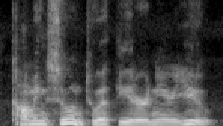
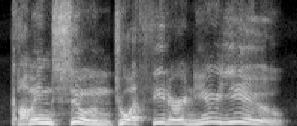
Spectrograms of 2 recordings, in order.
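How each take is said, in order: First: It is said in a plain, normal way. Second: It is said in a big, epic trailer way.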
